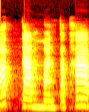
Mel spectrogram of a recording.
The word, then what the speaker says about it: กัมมันตภาพ: ว่า กัมมันตภาพ นี่ แหละ กรรม ตัว แรก เลย นะ คะ ใช้ เป็น สระ อำ นั่น เอง จะ ใช้ เป็น สระ อำ นั่น เอง นะ คะ เวลา อ่าน ออก เสียง แต่ เวลา เขียน เรา จะ เขียน ด้วย ไม่ หัน อา กาด มอ ม้า สะ กด นั่น เอง ค่ะ สวัสดี ค่ะ ใคร เพิ่ง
